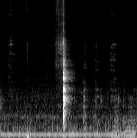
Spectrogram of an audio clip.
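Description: Scallion chopped on a board, a few soft knife taps at close range and one sharper, louder chop in the middle over a low steady hum.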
